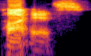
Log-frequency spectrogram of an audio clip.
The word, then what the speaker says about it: Pages: Pronounced Pajes. Pajes?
